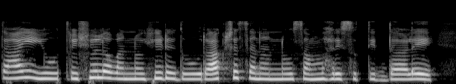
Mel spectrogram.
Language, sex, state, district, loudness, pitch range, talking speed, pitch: Kannada, female, Karnataka, Bangalore, -16 LUFS, 245-275 Hz, 65 wpm, 250 Hz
